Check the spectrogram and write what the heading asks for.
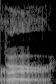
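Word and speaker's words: Burgh: But I'm still wrapping my head around the island's name, Burr. – Burr, yes. And it's B-U-R-G-H, and I had to learn to pronounce it properly. – Silence that G, huh? – You got to silence that G.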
